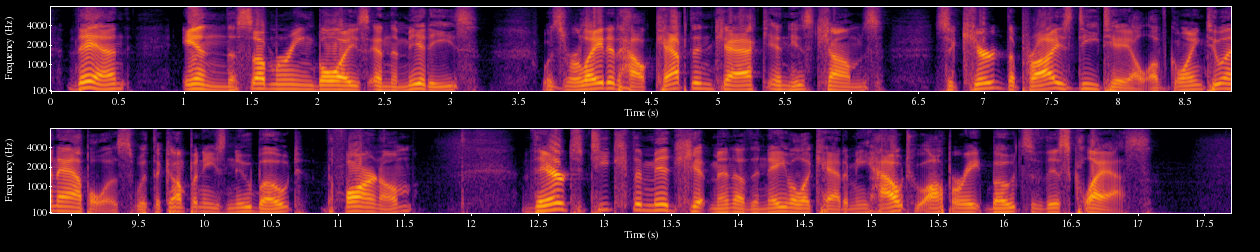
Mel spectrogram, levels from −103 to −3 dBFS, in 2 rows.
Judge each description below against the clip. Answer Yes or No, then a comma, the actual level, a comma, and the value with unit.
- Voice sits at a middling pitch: Yes, medium, 145 Hz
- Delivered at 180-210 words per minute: No, average, 160 wpm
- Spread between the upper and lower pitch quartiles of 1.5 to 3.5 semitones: No, average, 4.4 semitones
